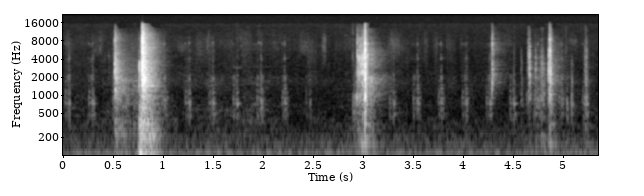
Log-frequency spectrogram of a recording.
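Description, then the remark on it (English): A door shuts with a solid thud, followed by a second heavy knock and a few sharp metallic clicks like a lock turning, with a faint ticking in between. “Sure they locked the door.”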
